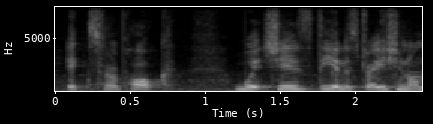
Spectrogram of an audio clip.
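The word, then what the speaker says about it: iktsuarpok: was in the list there's an Inuit word pronounced hopefully something like extra POC which is the illustration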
